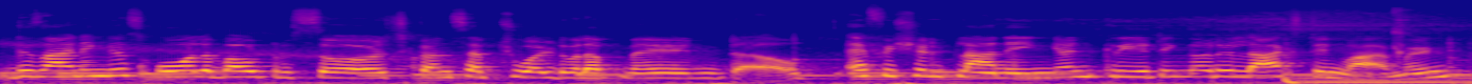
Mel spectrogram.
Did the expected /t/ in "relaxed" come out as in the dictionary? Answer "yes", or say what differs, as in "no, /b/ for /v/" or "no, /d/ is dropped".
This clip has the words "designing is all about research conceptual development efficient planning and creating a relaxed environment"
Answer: yes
